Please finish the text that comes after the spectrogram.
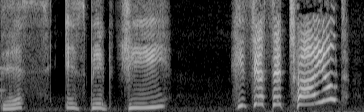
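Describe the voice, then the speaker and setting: An extremely high, bright squeak: a tiny childlike video game companion creature. The delivery swoops up and down, with faint noise behind. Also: female voice, wildly swooping pitch, slow, heavily acted. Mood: puzzled. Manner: talks about self in third person, bewildered. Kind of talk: video game character acting.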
